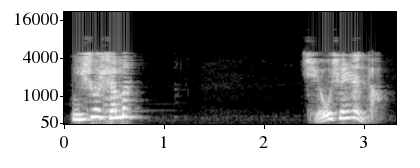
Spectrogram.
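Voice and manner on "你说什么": high, fierce demand; sharp shouted demand. A narrator's reading. Woman grips the old man's wrist, shouting a fierce demand. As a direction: seize him with the question, pitched high. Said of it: "只喝问".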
